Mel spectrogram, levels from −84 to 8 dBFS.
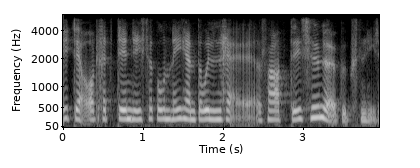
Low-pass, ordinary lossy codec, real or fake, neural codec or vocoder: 5.4 kHz; none; fake; codec, 16 kHz in and 24 kHz out, 0.8 kbps, FocalCodec, streaming, 65536 codes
